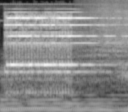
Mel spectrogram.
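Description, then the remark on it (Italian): An old-style telephone bell, the phone of Giorgia Padoan's father, rings loudly with a call from a stranger, a rapid metallic trill for about a second before cutting off and leaving a fading hum. No voices are heard. “Accade che a pochi giorni dalla morte della studentessa, al telefono del padre chiama uno sconosciuto.”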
